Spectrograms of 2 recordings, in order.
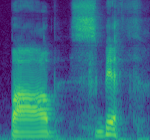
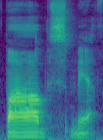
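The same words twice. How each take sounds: First: It is said in an irritated voice. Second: It is said in a calm, neutral voice.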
